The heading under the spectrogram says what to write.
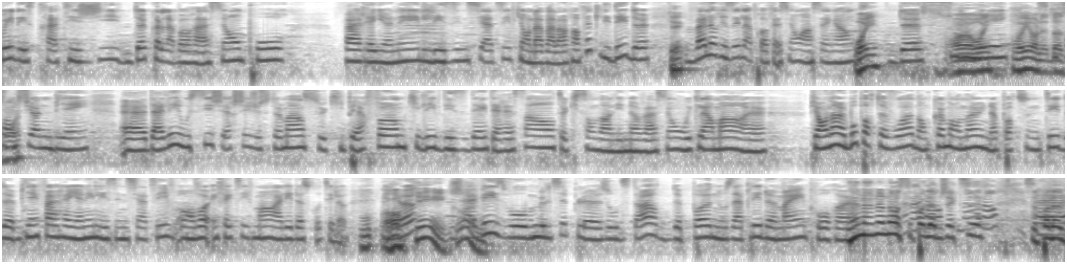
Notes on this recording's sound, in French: L'entrevue a été enregistré au 41e congrès de l'AQUOPS les 4, 5 et 6 avril 2023.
